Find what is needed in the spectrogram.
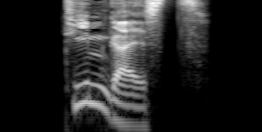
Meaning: genitive singular of Teamgeist
- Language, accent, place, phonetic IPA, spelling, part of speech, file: German, Germany, Berlin, [ˈtiːmˌɡaɪ̯st͡s], Teamgeists, noun, De-Teamgeists.ogg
